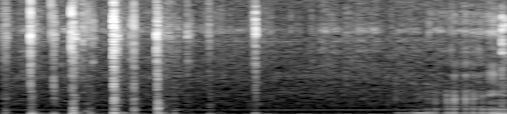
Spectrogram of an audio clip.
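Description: Keys clatter on a computer keyboard while a certificate is filled in, a quick burst of close, crisp strokes followed by a pause and a few more scattered taps.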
